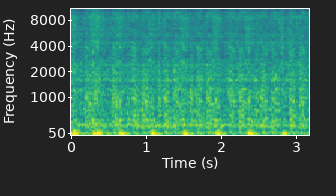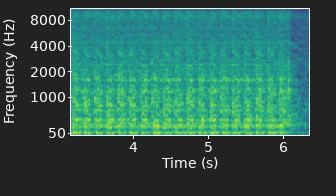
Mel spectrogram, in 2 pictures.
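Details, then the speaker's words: 1973 VW Super Beetle engine, start attempt after overhaul; slow uneven cranking around three beats a second with a few weak catches, never fires; owner suspects fuel delivery problem and low battery. "well the good news is the engine is trying to start I do have fuel delivery problem i'll try to troubleshoot it and also recharge my battery because it sounds like it's running low"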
